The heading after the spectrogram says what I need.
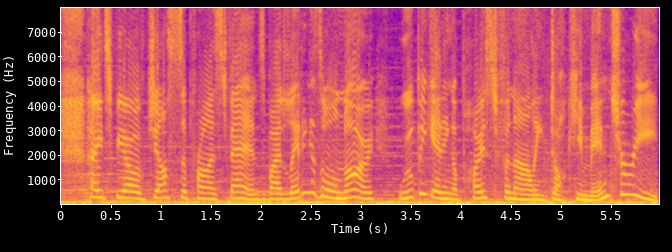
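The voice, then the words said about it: Yorkshire accent. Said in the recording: “your best Jon Snow impersonation? ... I'm from Yorkshire. I am Jon Snow.”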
